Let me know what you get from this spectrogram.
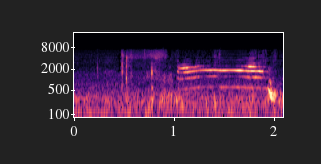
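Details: A domestic cat gives one drawn-out, steady meow of about a second, preceded by soft clicks and rustling.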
